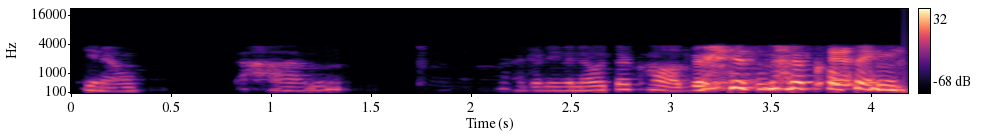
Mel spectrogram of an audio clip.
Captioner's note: chuckles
